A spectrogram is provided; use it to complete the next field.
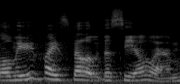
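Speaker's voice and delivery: normal talking voice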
